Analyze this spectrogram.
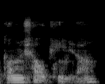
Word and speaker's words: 덩샤오핑: 등소평 중국 발음으로 덩샤오핑입니다.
